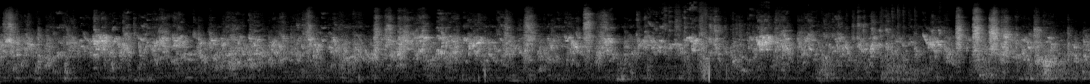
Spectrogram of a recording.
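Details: Agitated male budgerigar singing in a small room: continuous scratchy warble of squawks and chirps, steady loudness for eleven seconds, occasional sharper clicks.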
